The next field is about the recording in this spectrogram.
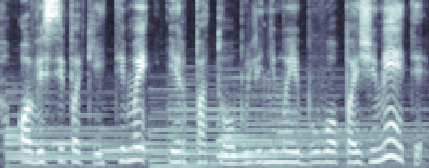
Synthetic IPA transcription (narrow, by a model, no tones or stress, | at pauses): oːʋʲɪsʲɪpɐkʲɛɪt̪ʲɪmɐɪɪɾpɐt̪oːbʊlʲɪnʲɪmɐɪbʊʋoːpɐʒʲɪmʲeːt̪ʲɪ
